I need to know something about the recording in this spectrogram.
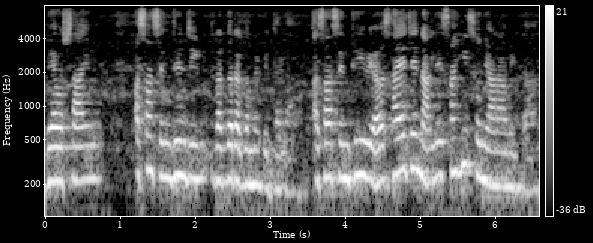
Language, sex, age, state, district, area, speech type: Sindhi, female, 30-45, Madhya Pradesh, Katni, urban, spontaneous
